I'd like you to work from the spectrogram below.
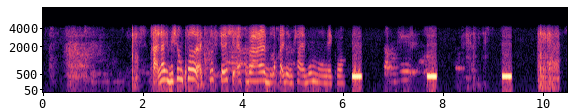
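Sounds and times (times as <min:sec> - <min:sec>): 
speech: 0:02.2 - 0:06.4
telephone busy signal beeps for a busy or unreachable number: 0:06.2 - 0:06.4, 0:07.7 - 0:07.9, 0:09.2 - 0:09.4.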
